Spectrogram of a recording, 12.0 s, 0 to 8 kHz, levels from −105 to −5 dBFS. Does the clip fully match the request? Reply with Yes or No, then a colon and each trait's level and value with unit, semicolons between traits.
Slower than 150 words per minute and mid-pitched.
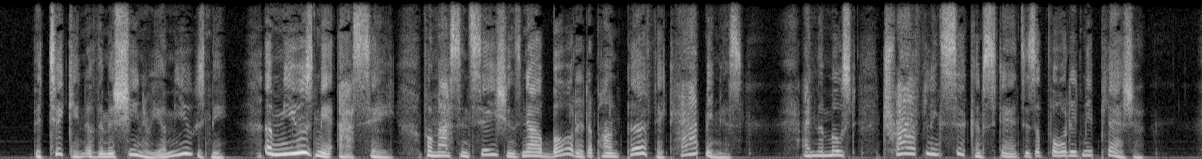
Yes: slow, 135 wpm; medium, 180 Hz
